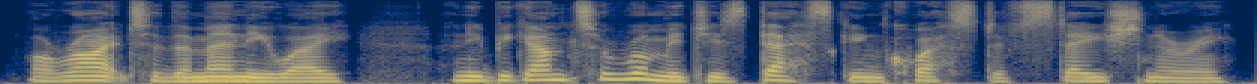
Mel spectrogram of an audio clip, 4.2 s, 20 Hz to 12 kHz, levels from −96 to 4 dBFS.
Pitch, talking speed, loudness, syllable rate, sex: 160 Hz, 230 wpm, -18 LUFS, 6.8 syllables/s, female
